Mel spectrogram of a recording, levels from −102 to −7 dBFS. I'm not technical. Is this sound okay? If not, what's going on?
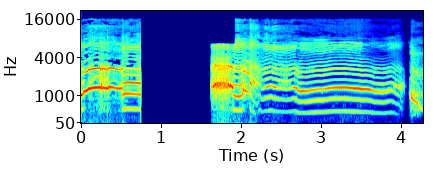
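No, there's a stream reconnect. At 0.75 s the sound drops out for about 0.85 s, until 1.65 s. The connection broke and the player reconnected, so it picks up roughly three-quarters of a second further along, skipping a bit.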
